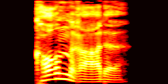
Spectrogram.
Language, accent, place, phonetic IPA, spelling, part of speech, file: German, Germany, Berlin, [ˈkɔʁnˌʁaːdə], Kornrade, noun, De-Kornrade.ogg
- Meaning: corncockle (plant of the genus Agrostemma)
